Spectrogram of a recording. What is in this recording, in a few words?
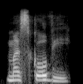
"Muscovy", Indian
